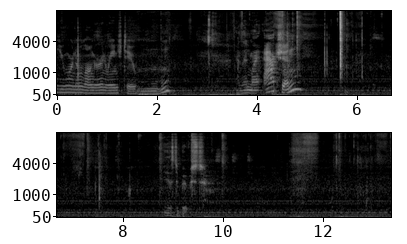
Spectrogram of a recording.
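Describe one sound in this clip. Small plastic game pieces click and tap on a tabletop.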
